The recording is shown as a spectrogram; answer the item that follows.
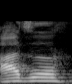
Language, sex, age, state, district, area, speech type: Marathi, male, 45-60, Maharashtra, Raigad, rural, spontaneous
